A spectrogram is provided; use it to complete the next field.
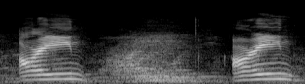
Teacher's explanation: ہا کا مخرج جو ہے نا یعنی وسط حلق، ادھر ہی سے یہ آئین بھی نکلنا ہے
